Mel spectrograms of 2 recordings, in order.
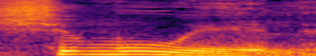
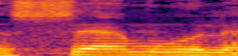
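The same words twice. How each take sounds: First: شموئیل with sh in place of s, shmoo-el; شموئیل starting on a clear sh; Hebrew pronunciation. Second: سیموئل with a plain s sound, see-mo-el; سیموئل said the Urdu Bible way with s; Urdu pronunciation. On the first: Teacher contrasts the Hebrew شموئیل for viewers, with sh. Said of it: "شین کی آواز الفاظ میں ملے گی". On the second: Teacher shows viewers the Urdu form سیموئل, starting with s. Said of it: "جہاں پر آپ کو سین کی آواز ملے". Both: Shown as a demonstration.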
